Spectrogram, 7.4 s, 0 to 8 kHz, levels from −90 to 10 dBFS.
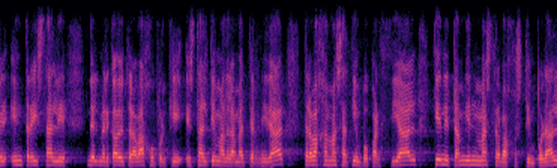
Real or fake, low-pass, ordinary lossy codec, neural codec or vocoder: real; 7.2 kHz; Opus, 24 kbps; none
